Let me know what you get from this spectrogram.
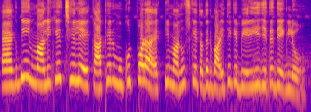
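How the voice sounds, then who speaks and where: A woman narrates a scripted folk tale for a cartoon in storybook fashion. Her voice is high, with faint music playing underneath. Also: measured pace, a bit bright.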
